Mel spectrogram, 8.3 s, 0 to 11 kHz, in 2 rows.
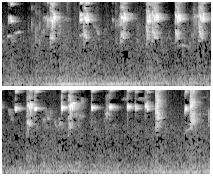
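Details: Aviary lovebirds recorded 19 September 2023 repeat sharp, high squeaky chirps roughly every half second, some doubled, in a steady, uneven series.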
